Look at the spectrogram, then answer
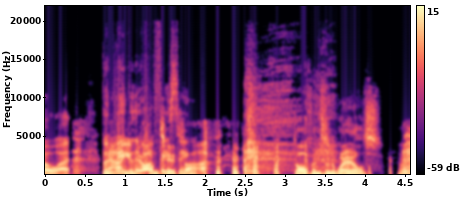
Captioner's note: laughs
